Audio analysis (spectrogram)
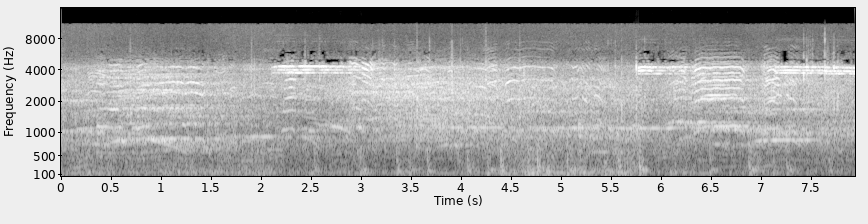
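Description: Crowd at a 2010 state 2A high school game cheering for the Lady Warriors, a loud sustained roar of shouts and high-pitched voices that swells and dips across the clip.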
